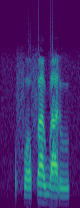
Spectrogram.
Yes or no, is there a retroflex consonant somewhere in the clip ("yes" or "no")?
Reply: no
